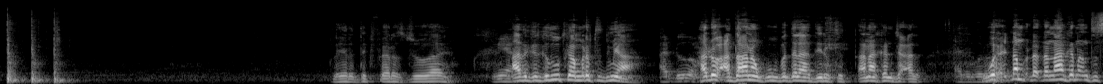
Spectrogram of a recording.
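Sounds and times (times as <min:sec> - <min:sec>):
knocks on wooden tabletop: 0:00.0 - 0:00.8.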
